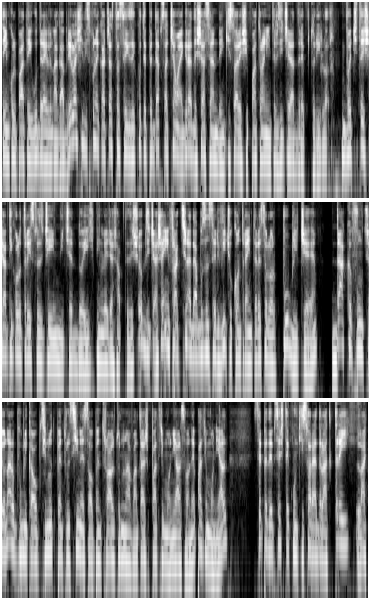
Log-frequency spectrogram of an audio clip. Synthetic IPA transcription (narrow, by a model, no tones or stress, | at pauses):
eiŋkulpat̪ejud̪ɾaele̞naɡabɾie̞laʃid̪ispune̞kəat͡ʃast̪aseːɡze̞kut̪e̞ped̪eapsat͡ʃamajɡɾead̪e̞ʃase̞anʲd̪eɨŋkʲisoaɾe̞ʃipat̪ɾuanʲint̪erzit͡ʃe̞ɾead̪ɾe̞p̚t̪uɾḭlo̰rvət͡ʃi̥t̪ez̥ʃiart̪iko̞lult̪ɾe̞jspɾəzet͡ʃe̞ind̪it͡ʃe̞d̪o̞jd̪inle̞d͡ʒaʃap̚t̪e̞zeʃio̞p̚t̪zit͡ʃeaʃainfɾakt̪siunead̪e̞abuzɨnse̞rvit͡ʃjuko̞nt̪ɾaint̪e̞ɾe̞se̞lo̞rpublit͡ʃe̞ | d̪akəfuŋkt̪sio̞naɾulpublikaop̚t̪sinut̪pe̞nt̪ɾusine̞sawpe̞nt̪ɾualt̪ulunavant̪aʒ̥pat̪ɾimo̞nialsawne̞pat̪ɾimo̞nial | se̞pe̞d̪e̞pse̞ʃt̪e̞kuɨŋkʲisoaɾead̪e̞lat̪ɾe̞jla̰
